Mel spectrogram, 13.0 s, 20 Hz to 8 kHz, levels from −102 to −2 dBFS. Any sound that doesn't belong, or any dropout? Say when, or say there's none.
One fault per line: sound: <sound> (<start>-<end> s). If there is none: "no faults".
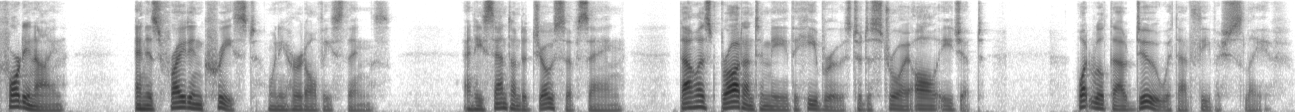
no faults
